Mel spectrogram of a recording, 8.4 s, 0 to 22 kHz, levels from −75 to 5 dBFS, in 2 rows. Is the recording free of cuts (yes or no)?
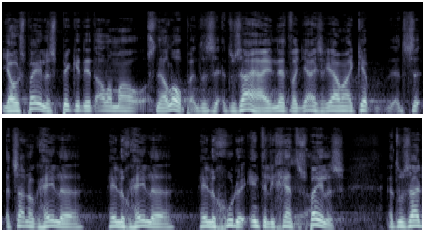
no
